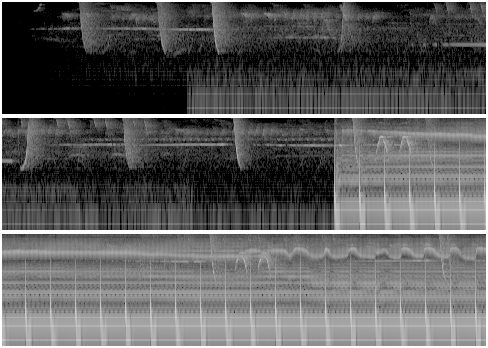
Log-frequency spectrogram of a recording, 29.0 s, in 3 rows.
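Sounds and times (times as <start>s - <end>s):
sharp downward-swooping bird calls: 3.1s - 7.3s, 8.7s - 29.0s
faint low hum: 16.3s - 29.0s.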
